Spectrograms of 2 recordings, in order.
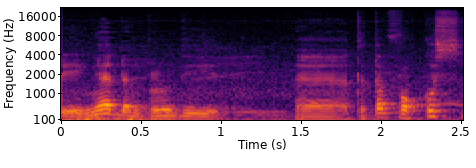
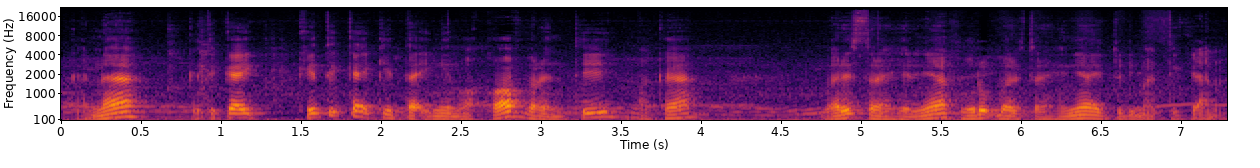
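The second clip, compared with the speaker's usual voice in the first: ordinary talk, nothing marked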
